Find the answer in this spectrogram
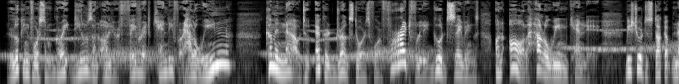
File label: Voice Over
